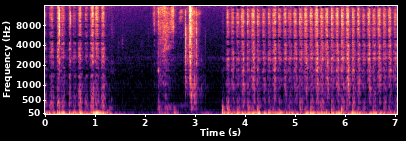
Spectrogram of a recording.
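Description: A dark blue colored pencil scratches and rubs over a thin, solid sheet of flat white drawing paper resting on a desk, in quick, dense coloring strokes. The steady rasping pauses for about two seconds, with only a few soft, brief rubs, then resumes at the same busy pace to the end.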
